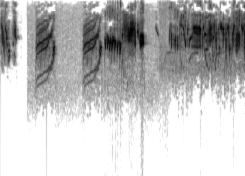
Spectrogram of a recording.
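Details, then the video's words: European serin in field-style song: looping whistled sweeps that rise and fall, followed by fast, high, jangling trills run together without a break. "𝗩𝗘𝗥𝗗𝗘𝗖𝗜𝗟𝗟𝗢 𝗖𝗔𝗡𝗧𝗔𝗡𝗗𝗢 𝗖𝗔𝗠𝗣𝗘𝗥𝗢"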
